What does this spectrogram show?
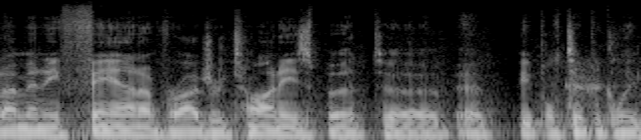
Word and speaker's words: Taney: Not that I'm any fan of Roger Taney's, but people typically mispronounce his name.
